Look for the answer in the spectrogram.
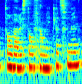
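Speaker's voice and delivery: mope quietly through a list of worries; gloomy grumbling. Acted. Thinking of uncool things in lockdown, gloomy. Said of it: "penser à des trucs pas cool".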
